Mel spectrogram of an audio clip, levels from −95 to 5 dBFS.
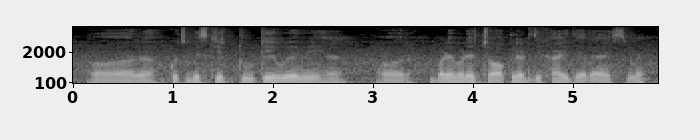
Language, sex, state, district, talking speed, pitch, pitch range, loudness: Hindi, male, Chhattisgarh, Rajnandgaon, 155 wpm, 105 Hz, 95-110 Hz, -27 LUFS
